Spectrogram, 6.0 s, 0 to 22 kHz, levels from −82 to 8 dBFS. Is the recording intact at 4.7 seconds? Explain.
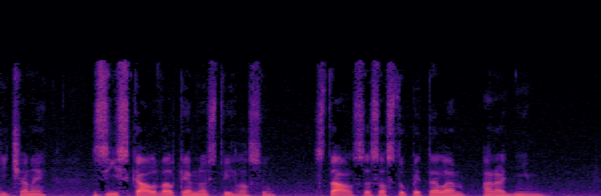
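Yes, the audio is intact at 4.7 seconds, with only the room's own background noise sitting about 24 dB below the speech.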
